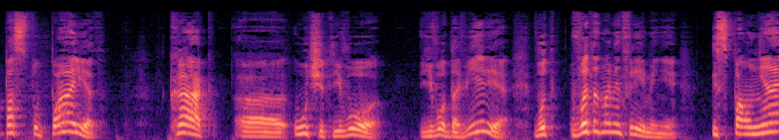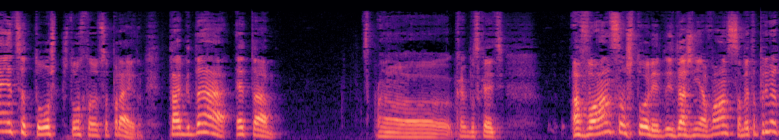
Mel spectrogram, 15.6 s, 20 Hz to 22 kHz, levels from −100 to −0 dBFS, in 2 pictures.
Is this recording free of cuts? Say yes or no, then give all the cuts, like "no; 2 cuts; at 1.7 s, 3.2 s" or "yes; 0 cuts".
no; 1 cut; at 8.3 s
